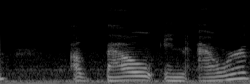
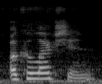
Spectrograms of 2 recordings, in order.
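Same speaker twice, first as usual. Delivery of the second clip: normal talking voice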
